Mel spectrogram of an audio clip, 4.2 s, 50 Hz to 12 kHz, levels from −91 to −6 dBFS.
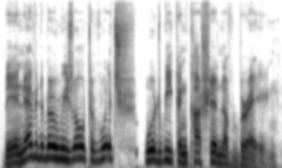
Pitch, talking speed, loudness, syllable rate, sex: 150 Hz, 140 wpm, -16 LUFS, 4.8 syllables/s, male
